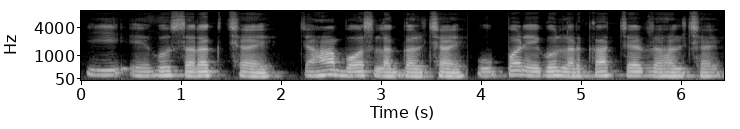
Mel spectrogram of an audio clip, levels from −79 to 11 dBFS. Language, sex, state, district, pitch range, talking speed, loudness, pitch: Maithili, male, Bihar, Samastipur, 120-135 Hz, 130 wpm, -17 LUFS, 130 Hz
